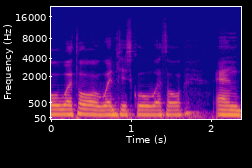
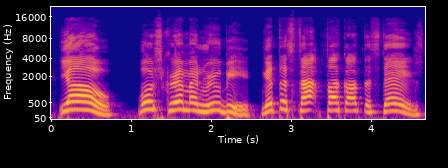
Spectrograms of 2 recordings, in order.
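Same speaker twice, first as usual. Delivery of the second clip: mock crowd heckle; 8 semitones higher, 8 dB louder, slower than usual. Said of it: "the crowd's kinda looking at him like".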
